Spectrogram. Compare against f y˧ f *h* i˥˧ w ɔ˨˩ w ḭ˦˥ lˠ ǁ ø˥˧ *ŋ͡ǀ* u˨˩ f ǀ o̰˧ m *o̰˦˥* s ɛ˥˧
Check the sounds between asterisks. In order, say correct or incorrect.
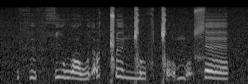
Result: correct, correct, correct

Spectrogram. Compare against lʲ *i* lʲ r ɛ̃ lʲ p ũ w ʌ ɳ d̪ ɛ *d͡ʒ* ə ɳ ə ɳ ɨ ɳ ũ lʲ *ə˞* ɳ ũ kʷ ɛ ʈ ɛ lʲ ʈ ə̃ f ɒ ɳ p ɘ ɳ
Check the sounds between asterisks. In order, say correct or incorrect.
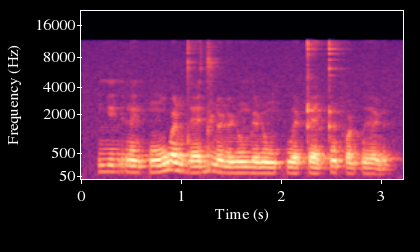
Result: incorrect: ɨ, incorrect: dʲ, incorrect: ʌ

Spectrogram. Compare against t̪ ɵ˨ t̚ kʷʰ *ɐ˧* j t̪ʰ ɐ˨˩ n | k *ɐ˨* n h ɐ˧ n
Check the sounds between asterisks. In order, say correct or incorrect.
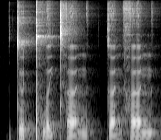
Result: incorrect: ɐ˨˩, incorrect: ɐ˨˩

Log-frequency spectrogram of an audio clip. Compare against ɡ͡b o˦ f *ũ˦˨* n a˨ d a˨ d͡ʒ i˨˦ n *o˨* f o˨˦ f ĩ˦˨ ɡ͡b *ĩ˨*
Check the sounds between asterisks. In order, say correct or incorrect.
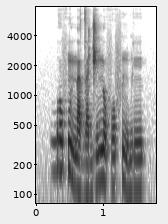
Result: correct, incorrect: o˦˨, incorrect: ĩ˧

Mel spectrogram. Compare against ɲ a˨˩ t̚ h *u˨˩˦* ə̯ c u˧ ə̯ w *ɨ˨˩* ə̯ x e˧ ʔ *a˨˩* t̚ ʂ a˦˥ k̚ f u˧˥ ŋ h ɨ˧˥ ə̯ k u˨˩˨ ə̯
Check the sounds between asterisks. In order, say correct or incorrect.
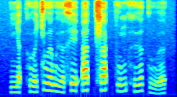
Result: correct, correct, incorrect: a˦˥

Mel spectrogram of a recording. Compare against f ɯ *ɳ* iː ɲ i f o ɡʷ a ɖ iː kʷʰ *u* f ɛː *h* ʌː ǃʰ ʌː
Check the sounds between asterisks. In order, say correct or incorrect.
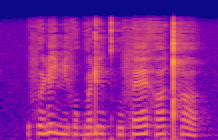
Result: correct, incorrect: ɯ, correct

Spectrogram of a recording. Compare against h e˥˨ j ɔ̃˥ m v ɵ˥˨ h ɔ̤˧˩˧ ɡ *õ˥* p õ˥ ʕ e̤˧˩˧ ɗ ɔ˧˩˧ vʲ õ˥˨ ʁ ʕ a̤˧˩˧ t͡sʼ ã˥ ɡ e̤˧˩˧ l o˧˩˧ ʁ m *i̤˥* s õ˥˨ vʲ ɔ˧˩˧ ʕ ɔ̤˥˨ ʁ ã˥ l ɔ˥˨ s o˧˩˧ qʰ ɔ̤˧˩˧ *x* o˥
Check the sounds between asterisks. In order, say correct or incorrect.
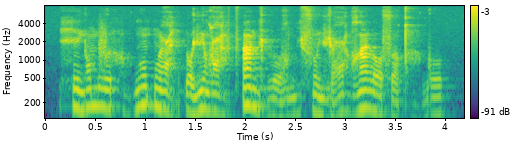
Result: correct, correct, incorrect: ɡ

